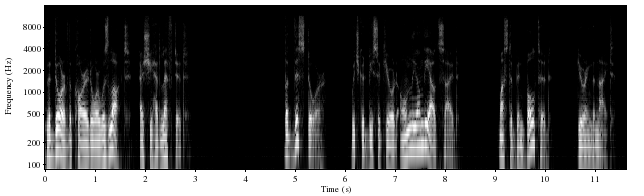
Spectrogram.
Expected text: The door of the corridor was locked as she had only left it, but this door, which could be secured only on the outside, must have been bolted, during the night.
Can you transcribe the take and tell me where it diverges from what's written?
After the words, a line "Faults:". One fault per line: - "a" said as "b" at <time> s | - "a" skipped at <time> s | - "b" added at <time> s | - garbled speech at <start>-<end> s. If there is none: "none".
The door of the corridor was locked as she had left it, but this door, which could be secured only on the outside, must have been bolted, during the night.
Faults:
- "only" skipped at 2.3 s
